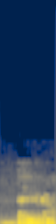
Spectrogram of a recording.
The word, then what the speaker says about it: Boulware: that my friend Barrett Bowler has. That's who he works for. Barrett Bowler? Yeah, Junior. Yeah, I spell It's Boulware is how it looks. B-O-U-L-W-A-R-E. Ken, Charles Bowler, born?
